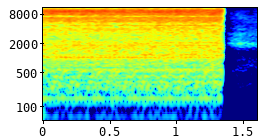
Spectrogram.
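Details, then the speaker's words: 2017 VW Transporter T6 at idle with engine light and exhaust fumes in cabin: steady idle with a sharp hiss, also heard while driving, from exhaust gases blowing out near the EGR valve at the back of the engine, soot around it. "Okay, so if you listen, you can hear a hissing coming from it, which you can also hear when you're driving."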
